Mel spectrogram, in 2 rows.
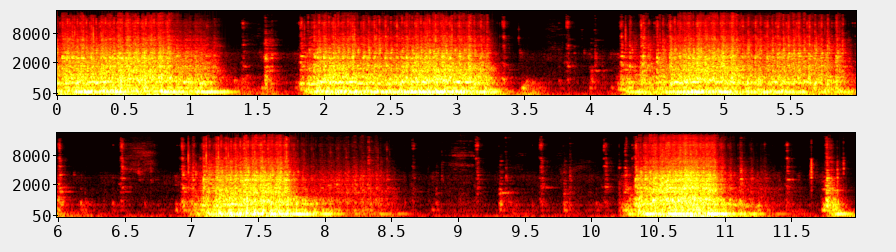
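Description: A longarm quilting machine stitches a 25-patch quilt in five bursts of rapid, even needle chatter, each separated by a short near-silent pause. The sound is close and clear, with no talking over it.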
